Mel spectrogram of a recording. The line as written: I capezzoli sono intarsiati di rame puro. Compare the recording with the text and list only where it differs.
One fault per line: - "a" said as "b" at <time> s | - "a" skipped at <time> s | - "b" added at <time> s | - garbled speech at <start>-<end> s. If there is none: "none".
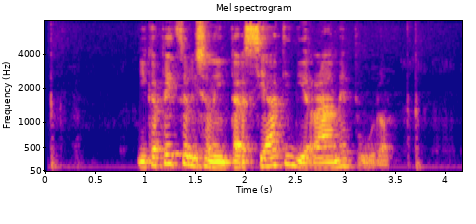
none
